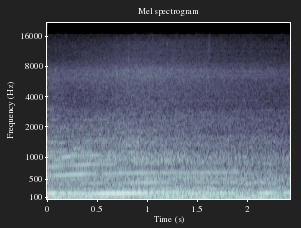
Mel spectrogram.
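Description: An autocross competitor's car, one of the Corvettes, BMWs or Porsche Boxsters in an SCCA class, drives past with a steady engine drone and whirring tone that swells slightly then eases, heard alone without voices.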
